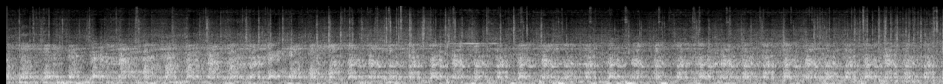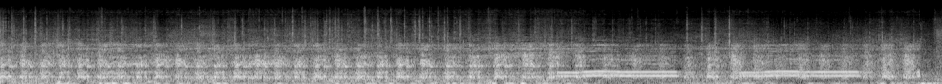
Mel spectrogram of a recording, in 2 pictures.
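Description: Model steam train running along its track with a steady running noise, and its whistle sounding twice near the end, each toot bending up slightly and then holding.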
